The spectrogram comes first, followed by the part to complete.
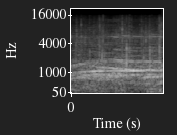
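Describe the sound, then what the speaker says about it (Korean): A packed outdoor crowd at the Yangchon dried persimmon festival trot concert cheers and shouts for volunteer firefighters, a loud, sustained wash of voices with only faint clapping. "선생님한테 박수 한번 주세요"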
